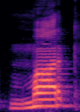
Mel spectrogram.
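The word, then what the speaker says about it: mark: एम ए आर के मार्क वाई ए आर N yearn.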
